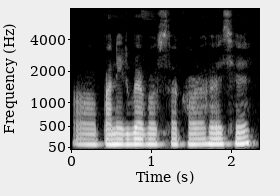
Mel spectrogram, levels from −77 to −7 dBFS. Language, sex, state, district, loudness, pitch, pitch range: Bengali, male, Tripura, West Tripura, -16 LUFS, 110 Hz, 110-115 Hz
